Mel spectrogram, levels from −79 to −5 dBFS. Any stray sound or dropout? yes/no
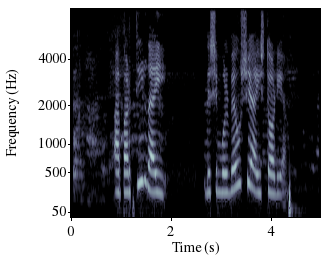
no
